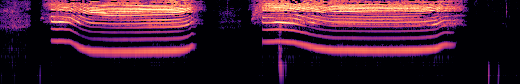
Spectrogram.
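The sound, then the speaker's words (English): A voice imitates the whale from the film Free Willy with two long, high, wailing tones, each held for about two seconds. The pitch dips slightly and rises again, and a short pause separates them. “I can also do the whale from Free Willy.”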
